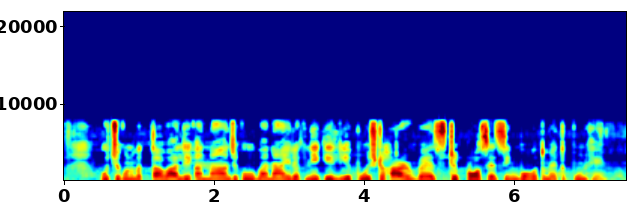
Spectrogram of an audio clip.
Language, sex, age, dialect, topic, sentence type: Hindi, female, 18-24, Kanauji Braj Bhasha, agriculture, statement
